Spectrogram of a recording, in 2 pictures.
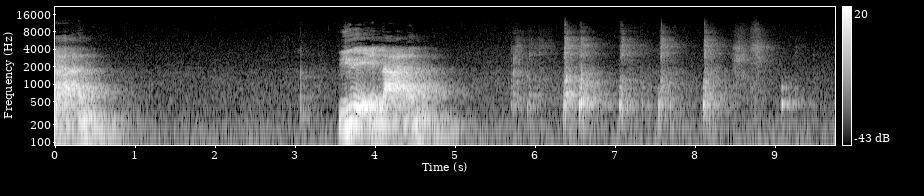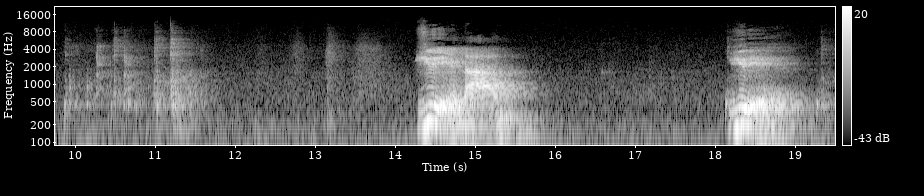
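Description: A young man speaks slowly and clearly, close by.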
